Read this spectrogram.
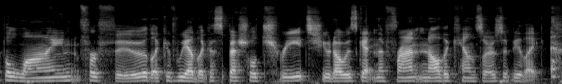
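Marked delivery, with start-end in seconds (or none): none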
